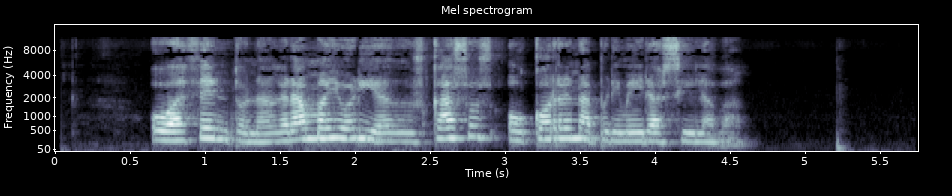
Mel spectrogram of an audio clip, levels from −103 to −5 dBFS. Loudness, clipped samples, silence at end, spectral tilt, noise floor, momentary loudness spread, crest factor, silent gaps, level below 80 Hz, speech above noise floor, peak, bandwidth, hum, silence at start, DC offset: -22 LUFS; under 0.1%; 0.5 s; -2.5 dB/octave; -83 dBFS; 11 LU; 22 dB; none; -64 dBFS; 60 dB; -2 dBFS; 11.5 kHz; none; 0.65 s; under 0.1%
